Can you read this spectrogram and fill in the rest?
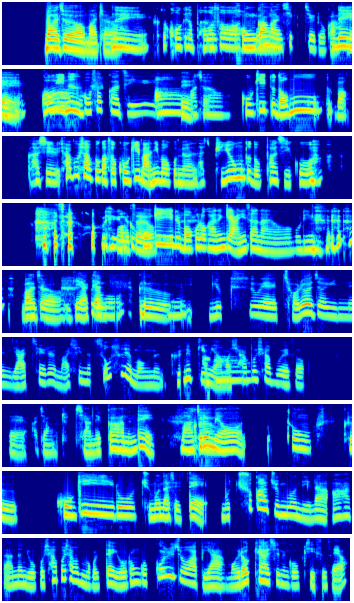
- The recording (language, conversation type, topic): Korean, podcast, 외식할 때 건강하게 메뉴를 고르는 방법은 무엇인가요?
- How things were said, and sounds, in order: other background noise; laugh; laughing while speaking: "맞아요"; laugh; laughing while speaking: "우리는"; laugh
